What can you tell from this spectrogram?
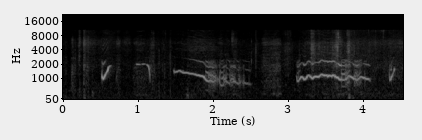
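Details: Labrador Retriever puppies, ten days old, whining: short high yelps followed by long wavering, quavering whines that dip and rise, with faint rustling in between.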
